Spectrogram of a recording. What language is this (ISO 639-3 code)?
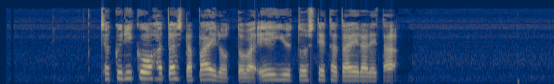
jpn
